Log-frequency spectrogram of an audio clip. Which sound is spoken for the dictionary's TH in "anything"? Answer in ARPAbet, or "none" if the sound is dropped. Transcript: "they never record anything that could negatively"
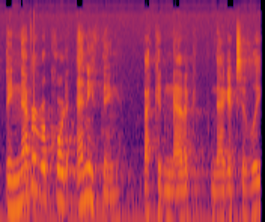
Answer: TH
